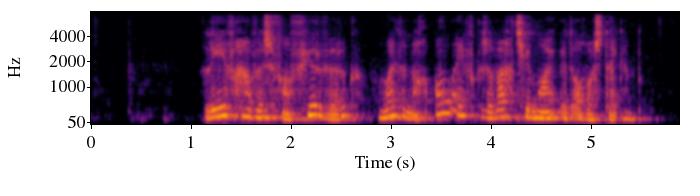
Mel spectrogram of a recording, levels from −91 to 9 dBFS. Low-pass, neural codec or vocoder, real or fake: 7.2 kHz; none; real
